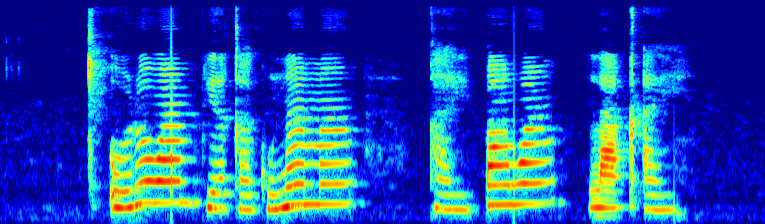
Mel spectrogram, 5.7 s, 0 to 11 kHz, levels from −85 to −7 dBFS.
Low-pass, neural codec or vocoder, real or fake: 9.9 kHz; none; real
